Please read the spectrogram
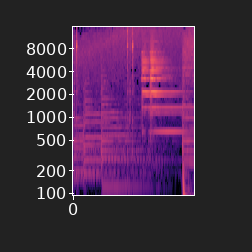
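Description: Outro music with bell-like pitched notes, a few short clicks, and a bright bell chime about one and a half seconds in: the notification-bell ding of a subscribe-button animation.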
